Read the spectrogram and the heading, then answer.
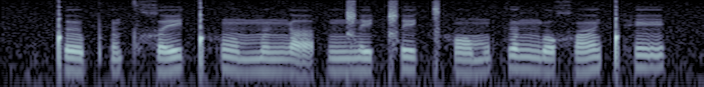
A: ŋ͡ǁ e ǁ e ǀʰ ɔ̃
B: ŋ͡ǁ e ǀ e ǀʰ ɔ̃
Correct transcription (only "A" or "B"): A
